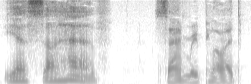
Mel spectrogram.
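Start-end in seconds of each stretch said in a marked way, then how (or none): 0.0-1.1 Sam's drawn-out reply. A narrator's reading. Sam answers from down the hole.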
